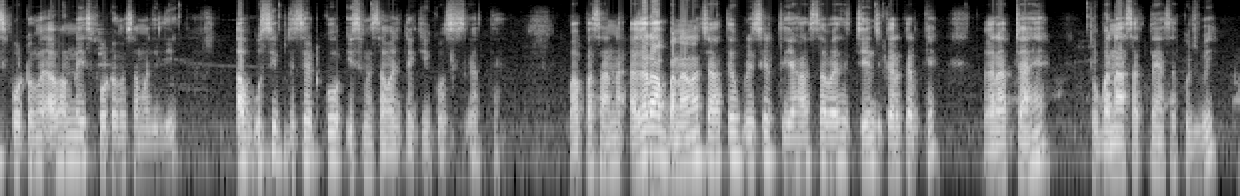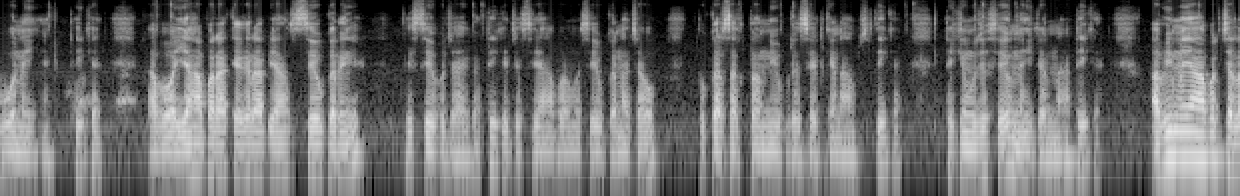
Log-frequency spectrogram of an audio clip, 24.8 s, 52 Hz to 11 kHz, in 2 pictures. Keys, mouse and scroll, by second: 0.5 click, 7.1 click, 17.1 click, 20.2 click.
